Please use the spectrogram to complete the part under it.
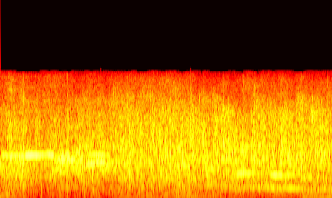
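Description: A church audience applauds during a French-language sermon, a dense, steady wash of many hands clapping together, loud and sustained for the whole clip without a clear break.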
